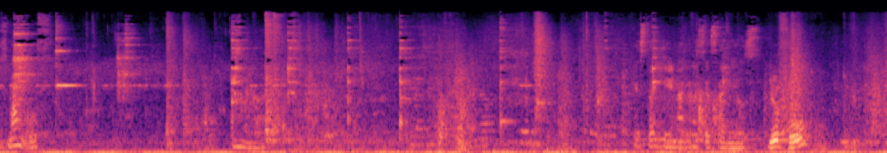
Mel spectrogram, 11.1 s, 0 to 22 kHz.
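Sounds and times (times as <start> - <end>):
dishes and cutlery clattering: 0.0 - 11.0
room hum: 0.0 - 11.0.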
